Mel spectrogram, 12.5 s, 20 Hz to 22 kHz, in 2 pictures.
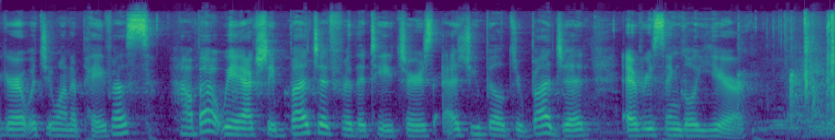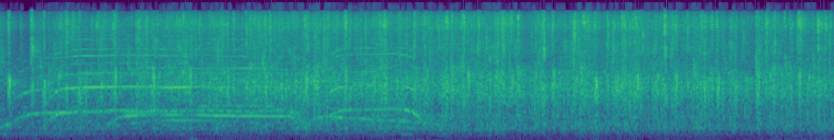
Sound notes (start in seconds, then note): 5.8 people cheering and clapping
